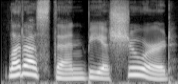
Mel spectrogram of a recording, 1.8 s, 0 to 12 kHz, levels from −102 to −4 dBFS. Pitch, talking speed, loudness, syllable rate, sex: 205 Hz, 170 wpm, -16 LUFS, 4.1 syllables/s, female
